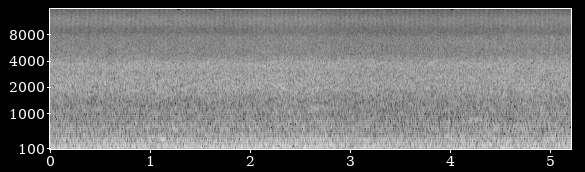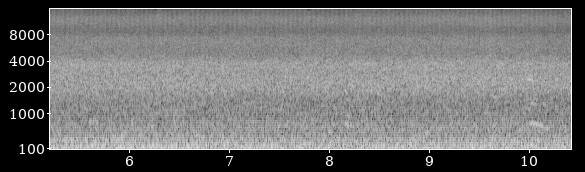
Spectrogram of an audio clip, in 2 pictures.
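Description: Steady, loud rush of water from Niagara's Horseshoe Falls, heard close to the base of the falls.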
